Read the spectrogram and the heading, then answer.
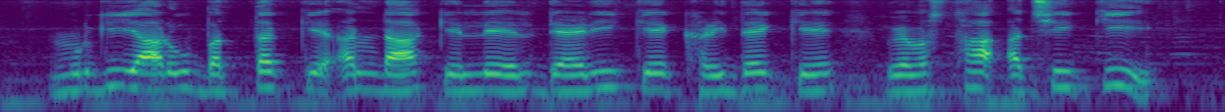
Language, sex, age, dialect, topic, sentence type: Maithili, female, 46-50, Angika, agriculture, question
